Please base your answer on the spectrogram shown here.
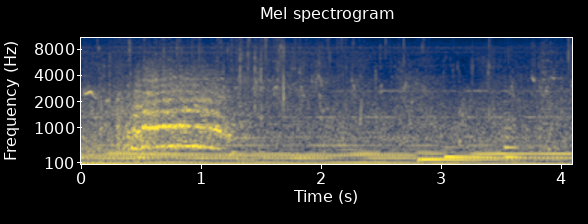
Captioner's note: elephant trumpeting, birds twittering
